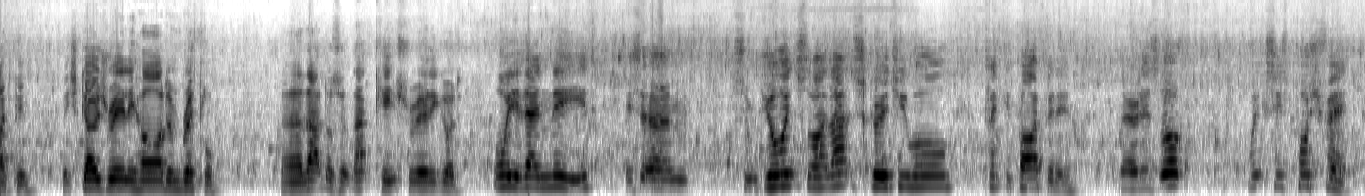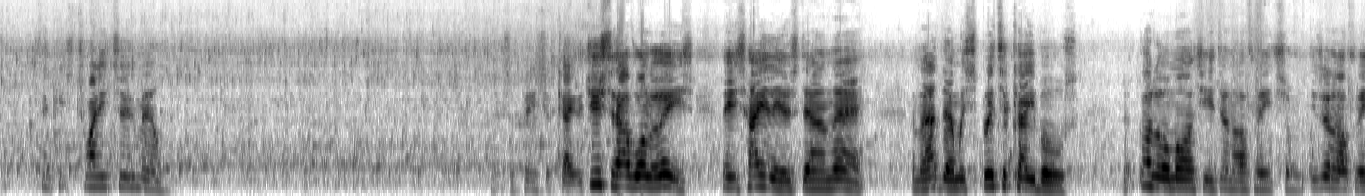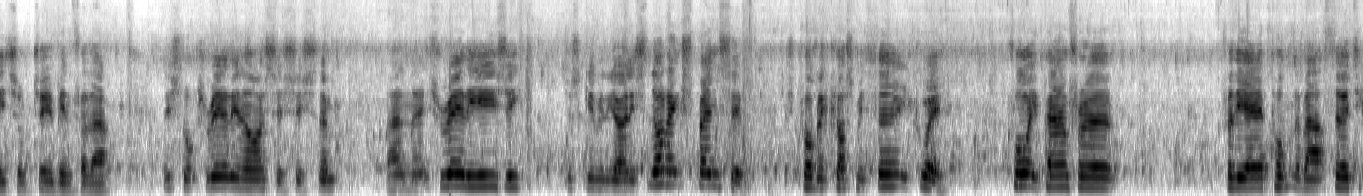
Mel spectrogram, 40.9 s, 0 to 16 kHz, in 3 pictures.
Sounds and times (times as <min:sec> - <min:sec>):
Water: 0:00.0 - 0:40.9
Water tap, faucet: 0:00.0 - 0:40.9.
